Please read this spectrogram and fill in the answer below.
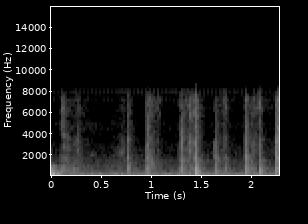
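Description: Rider-Waite tarot deck being shuffled by hand, a faint string of soft, irregular ticks as the cards slip against each other.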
